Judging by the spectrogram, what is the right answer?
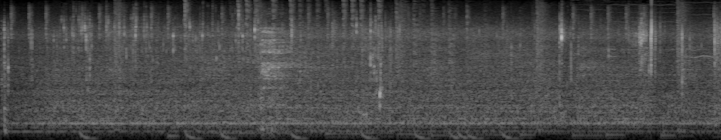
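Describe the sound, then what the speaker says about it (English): Bubbling tomato sauce for short ribs with a water-and-cornstarch slurry poured in, thick wet popping and squishy glugging bursts repeating irregularly, close and moderately loud with no talk. "once it started bubbling here, I'm going to pour in my slurry"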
